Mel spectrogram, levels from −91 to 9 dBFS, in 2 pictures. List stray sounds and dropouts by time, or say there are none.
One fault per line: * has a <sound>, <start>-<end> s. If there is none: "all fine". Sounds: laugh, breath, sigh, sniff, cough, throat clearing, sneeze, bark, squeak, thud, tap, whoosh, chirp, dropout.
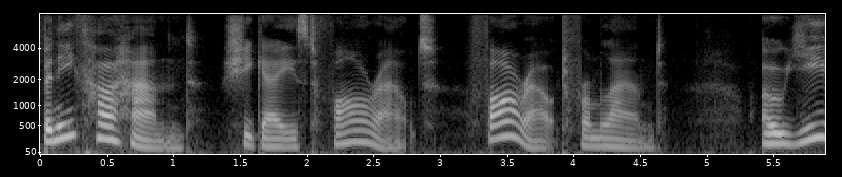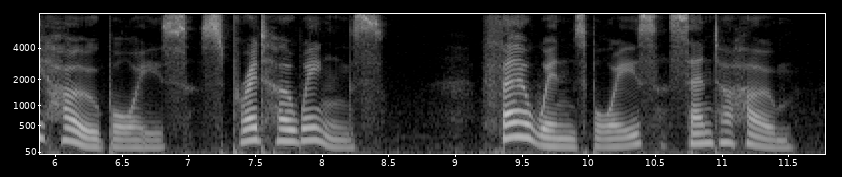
all fine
